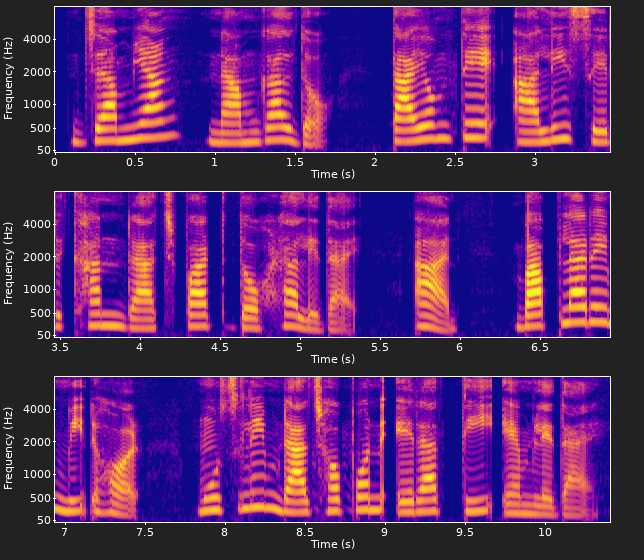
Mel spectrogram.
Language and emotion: Santali, neutral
